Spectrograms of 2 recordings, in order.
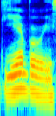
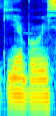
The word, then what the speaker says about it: Guillain-Barré: But I know how to at least pronounce it in the French way. So it's called Guillain-Barré syndrome.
